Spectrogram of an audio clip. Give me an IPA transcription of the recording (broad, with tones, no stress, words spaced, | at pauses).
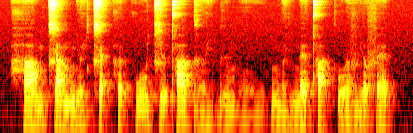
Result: ha˨˦m t͡ɕa˧˩ŋɲə̤˨˩j t͡ɕa˨˩k̚hə˨˩t̚hwu˧t͡ɕɨ˨˦ t̪ʰa˦˥t̚ɣə̤ː˨˩jɓɨ˧˩mo̤˨˩w | ŋə̤˨˩jnɛ˧t̪ʰa˨˩k̚ ʔu˧˩ə̯vi˧ə̯fɛ˨˩t̚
